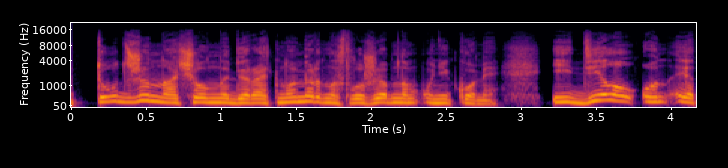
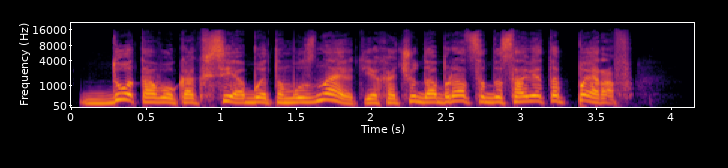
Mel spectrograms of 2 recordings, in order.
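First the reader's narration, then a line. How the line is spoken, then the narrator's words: Angry hiss. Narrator (Russian): зло прошипел Эр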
